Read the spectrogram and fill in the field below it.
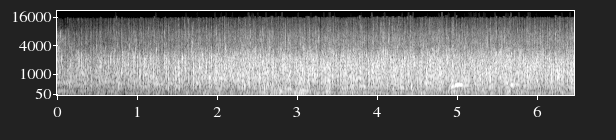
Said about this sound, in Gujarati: Give a mighty clap offering to Jesus.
